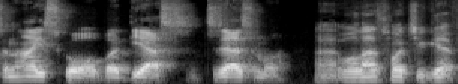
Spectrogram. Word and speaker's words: Zezima: Zezima. I couldn't pronounce it till I was in high school, but yes, Zezima.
